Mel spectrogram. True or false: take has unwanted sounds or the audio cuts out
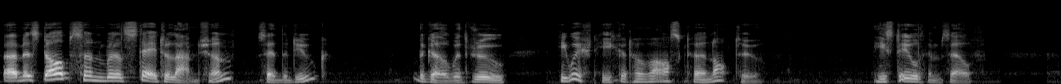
false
